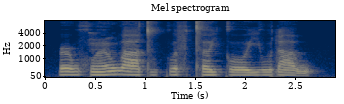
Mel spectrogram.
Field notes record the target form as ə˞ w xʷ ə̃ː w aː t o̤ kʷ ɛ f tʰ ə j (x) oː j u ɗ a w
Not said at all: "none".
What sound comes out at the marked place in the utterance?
k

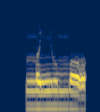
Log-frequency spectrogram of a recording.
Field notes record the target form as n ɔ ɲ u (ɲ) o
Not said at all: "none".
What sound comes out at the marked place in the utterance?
m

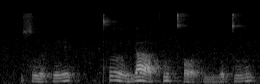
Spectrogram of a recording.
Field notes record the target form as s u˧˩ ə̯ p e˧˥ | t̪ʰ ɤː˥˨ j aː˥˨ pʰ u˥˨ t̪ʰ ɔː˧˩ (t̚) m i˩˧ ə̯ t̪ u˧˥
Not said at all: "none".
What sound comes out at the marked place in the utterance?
t̚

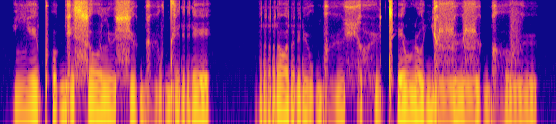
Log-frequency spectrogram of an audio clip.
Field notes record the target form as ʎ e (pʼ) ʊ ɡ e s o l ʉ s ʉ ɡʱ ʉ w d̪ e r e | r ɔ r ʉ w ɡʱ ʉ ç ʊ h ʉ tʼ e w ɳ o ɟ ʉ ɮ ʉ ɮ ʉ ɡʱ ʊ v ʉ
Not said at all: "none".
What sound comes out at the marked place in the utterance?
pʼ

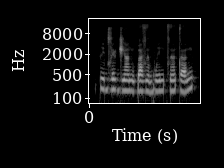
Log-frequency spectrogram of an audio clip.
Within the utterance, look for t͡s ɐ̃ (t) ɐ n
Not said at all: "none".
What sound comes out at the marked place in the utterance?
t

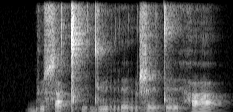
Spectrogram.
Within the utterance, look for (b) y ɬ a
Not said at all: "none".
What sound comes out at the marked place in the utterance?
b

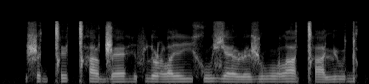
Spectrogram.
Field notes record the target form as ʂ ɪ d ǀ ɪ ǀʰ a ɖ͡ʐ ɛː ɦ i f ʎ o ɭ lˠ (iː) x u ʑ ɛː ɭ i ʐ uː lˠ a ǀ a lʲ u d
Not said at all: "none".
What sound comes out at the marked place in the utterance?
iː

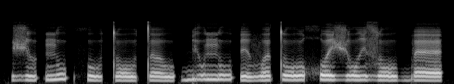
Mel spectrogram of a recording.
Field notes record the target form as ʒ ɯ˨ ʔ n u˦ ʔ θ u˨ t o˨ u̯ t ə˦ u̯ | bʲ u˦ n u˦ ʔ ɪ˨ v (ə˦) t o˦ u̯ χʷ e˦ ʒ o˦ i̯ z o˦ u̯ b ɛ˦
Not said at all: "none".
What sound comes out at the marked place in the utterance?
ə˦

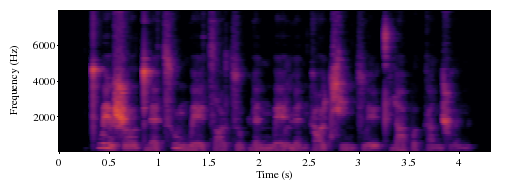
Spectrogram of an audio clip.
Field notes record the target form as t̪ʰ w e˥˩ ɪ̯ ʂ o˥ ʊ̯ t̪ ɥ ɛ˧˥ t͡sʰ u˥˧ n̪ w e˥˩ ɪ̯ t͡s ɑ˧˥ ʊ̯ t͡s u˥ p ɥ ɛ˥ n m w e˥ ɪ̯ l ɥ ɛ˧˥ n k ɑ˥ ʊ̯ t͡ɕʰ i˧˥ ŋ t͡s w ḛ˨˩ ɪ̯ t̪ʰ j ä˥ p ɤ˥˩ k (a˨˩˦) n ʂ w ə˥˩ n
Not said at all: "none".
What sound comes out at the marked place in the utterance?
a˧˥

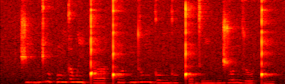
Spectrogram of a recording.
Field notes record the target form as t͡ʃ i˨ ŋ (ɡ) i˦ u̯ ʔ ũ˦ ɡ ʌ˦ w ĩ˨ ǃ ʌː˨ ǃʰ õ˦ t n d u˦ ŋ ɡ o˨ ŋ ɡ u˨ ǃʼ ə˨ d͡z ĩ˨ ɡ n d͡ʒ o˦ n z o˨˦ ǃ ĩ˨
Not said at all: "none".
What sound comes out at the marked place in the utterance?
ɡ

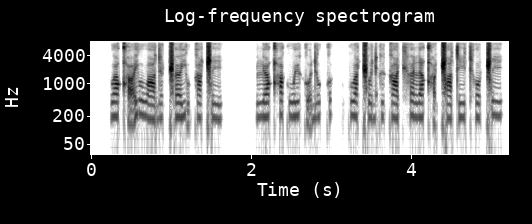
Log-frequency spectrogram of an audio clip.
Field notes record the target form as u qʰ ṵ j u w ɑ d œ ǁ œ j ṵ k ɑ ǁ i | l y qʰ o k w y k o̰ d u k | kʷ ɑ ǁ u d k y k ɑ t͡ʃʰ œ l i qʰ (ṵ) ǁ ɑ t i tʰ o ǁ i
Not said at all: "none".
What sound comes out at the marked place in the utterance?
ṵ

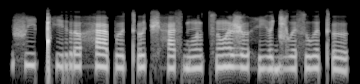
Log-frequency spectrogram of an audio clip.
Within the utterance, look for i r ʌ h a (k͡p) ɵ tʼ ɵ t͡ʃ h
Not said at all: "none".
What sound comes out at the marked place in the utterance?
p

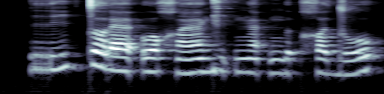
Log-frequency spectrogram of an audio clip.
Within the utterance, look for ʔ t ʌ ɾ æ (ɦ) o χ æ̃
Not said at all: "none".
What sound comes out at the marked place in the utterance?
ʔ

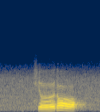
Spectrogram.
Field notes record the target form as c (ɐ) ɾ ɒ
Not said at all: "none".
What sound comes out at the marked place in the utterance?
ɐ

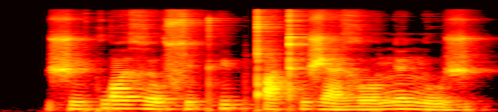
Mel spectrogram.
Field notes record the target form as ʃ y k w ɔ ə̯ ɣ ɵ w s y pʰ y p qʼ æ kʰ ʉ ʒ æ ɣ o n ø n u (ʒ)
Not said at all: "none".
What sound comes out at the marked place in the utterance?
ʒ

